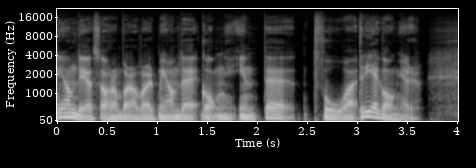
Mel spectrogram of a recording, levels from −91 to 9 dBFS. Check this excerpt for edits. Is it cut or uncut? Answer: cut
